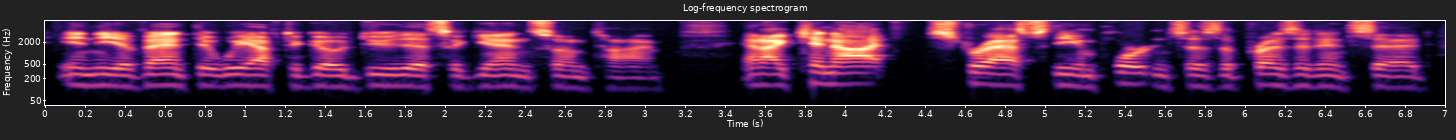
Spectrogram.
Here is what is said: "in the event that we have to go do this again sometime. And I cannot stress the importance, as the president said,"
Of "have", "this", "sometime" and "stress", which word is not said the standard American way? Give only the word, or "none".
have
